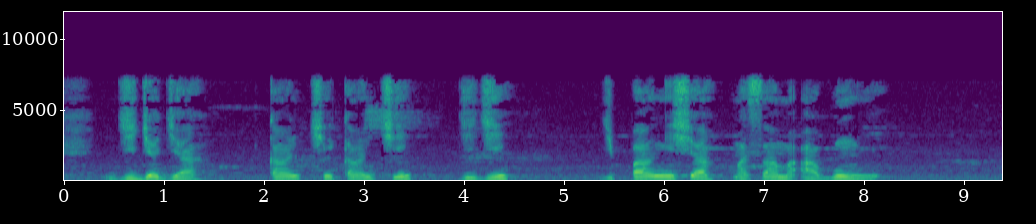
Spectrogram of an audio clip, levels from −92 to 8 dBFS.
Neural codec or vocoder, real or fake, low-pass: none; real; 7.2 kHz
